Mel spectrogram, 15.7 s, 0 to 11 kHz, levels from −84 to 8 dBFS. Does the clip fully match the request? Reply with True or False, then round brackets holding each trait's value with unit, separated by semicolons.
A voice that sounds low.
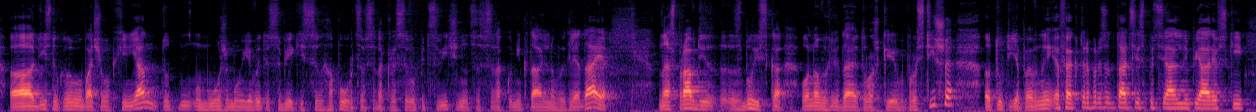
True (90 Hz)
